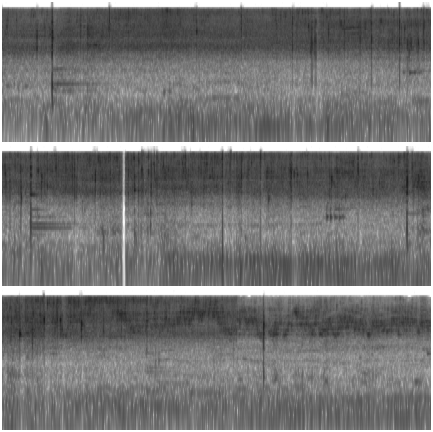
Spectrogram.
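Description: Garlic cloves and dried red chillies sizzling in hot oil in an aluminium wok, with a metal spatula scraping and ticking against the pan as they are stirred and scooped out.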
